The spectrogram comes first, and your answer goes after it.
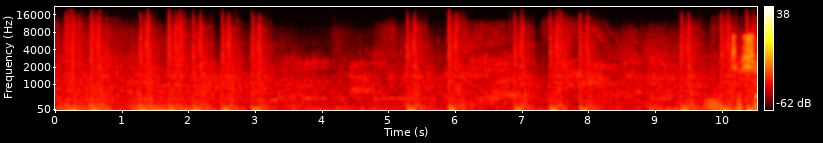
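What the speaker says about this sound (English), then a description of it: "2 shots with a zenith" Rapid gunfire from a Zenith weapon in Warframe, a quick series of faint cracking shots heard at a distance beneath game ambience and low murmuring voices.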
